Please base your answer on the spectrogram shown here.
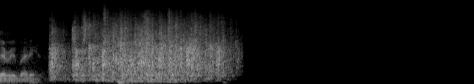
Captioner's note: applause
